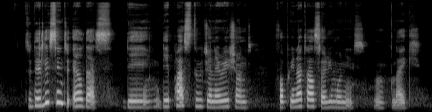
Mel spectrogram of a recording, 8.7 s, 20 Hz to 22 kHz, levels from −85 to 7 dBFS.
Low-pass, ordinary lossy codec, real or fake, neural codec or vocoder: none; none; real; none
